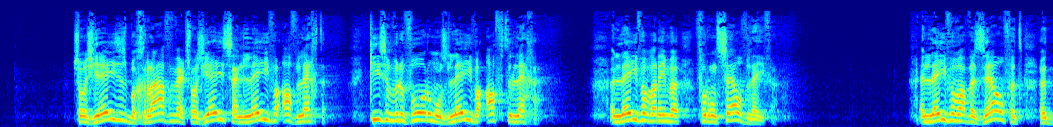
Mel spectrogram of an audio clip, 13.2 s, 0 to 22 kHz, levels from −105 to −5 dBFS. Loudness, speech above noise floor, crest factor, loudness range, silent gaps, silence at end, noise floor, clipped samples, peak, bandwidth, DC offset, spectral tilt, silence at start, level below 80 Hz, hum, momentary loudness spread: -36 LUFS; 53 dB; 18 dB; 4 LU; none; 0 s; -88 dBFS; under 0.1%; -20 dBFS; 15.5 kHz; under 0.1%; -5 dB/octave; 0.95 s; -88 dBFS; none; 8 LU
